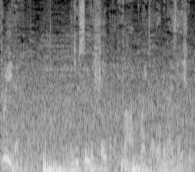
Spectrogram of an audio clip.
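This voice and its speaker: Low male voice, shrewd composed inquisitor, game cutscene, measured, authoritative, heavy background noise. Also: lively intonation. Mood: serious, probing. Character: composed, commanding adult inquisitor, shrewd and serious. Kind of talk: dramatic science-fiction game cutscene acting.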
